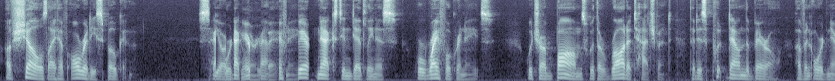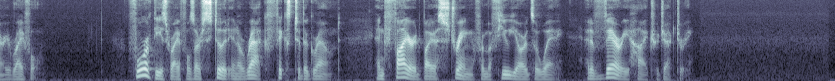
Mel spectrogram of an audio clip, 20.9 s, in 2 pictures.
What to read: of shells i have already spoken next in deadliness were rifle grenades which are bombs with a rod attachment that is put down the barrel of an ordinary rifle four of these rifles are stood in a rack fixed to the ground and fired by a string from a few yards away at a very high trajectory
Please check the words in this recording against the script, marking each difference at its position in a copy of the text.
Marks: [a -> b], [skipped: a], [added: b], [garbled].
of shells i have already spoken [garbled] next in deadliness were rifle grenades which are bombs with a rod attachment that is put down the barrel of an ordinary rifle four of these rifles are stood in a rack fixed to the ground and fired by a string from a few yards away at a very high trajectory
